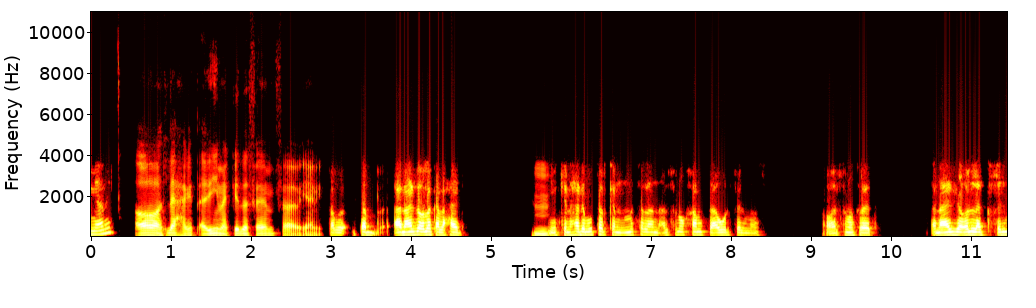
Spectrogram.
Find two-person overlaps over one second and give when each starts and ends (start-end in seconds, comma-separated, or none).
none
